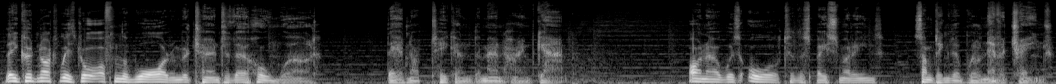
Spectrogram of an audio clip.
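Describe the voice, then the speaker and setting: A man delivering dramatic scripted lore narration in a solemn, grave and measured storytelling manner. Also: sits low, expressive, mellow, faint music behind. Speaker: narrator and host of a lore channel.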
